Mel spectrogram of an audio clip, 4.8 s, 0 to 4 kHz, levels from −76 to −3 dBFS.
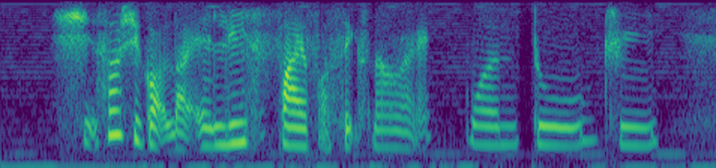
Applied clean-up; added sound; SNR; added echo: none; none; none; none.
